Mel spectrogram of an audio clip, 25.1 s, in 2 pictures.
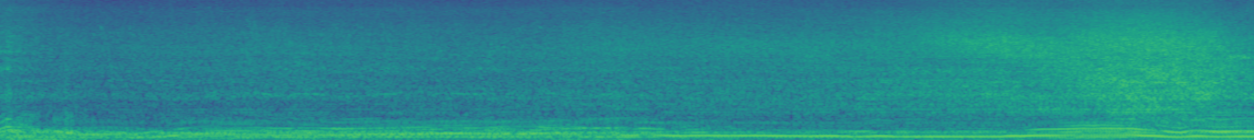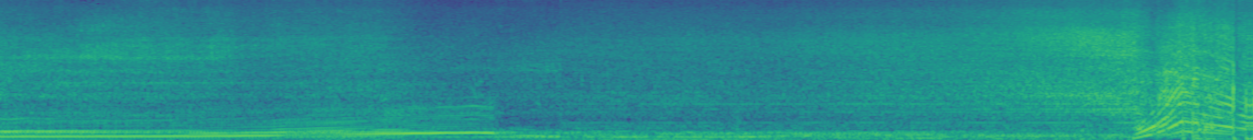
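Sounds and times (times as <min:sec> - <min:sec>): engine revving: 0:00.0 - 0:01.0, 0:08.5 - 0:17.6, 0:20.4 - 0:25.0
sports car driving past: 0:07.1 - 0:25.0.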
